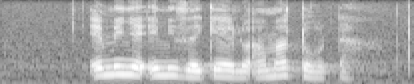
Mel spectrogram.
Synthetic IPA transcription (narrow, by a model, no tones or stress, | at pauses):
emiɲɛʔimizɛk̬ʼɛlɔʔamad̥ʱɔːd̥ʱa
